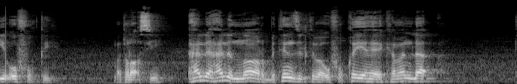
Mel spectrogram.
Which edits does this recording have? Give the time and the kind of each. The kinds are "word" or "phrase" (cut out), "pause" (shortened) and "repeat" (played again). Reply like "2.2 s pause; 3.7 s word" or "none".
1.2 s word; 1.9 s word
